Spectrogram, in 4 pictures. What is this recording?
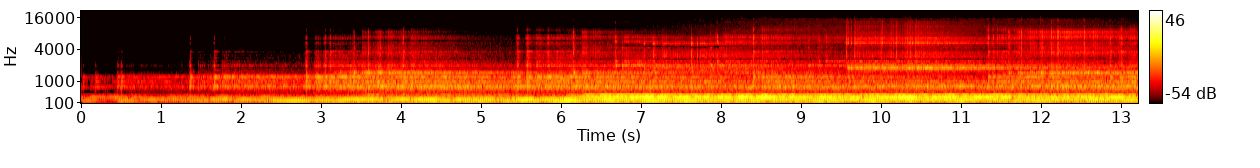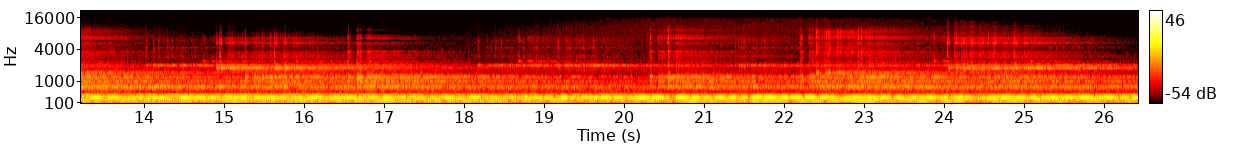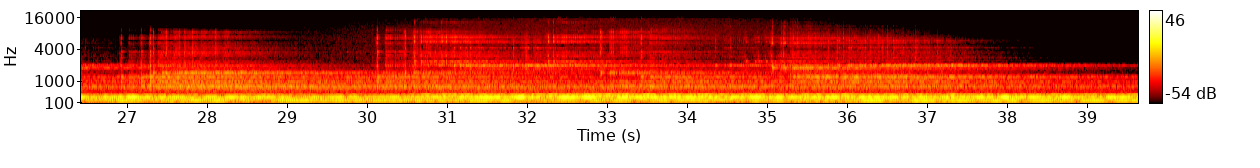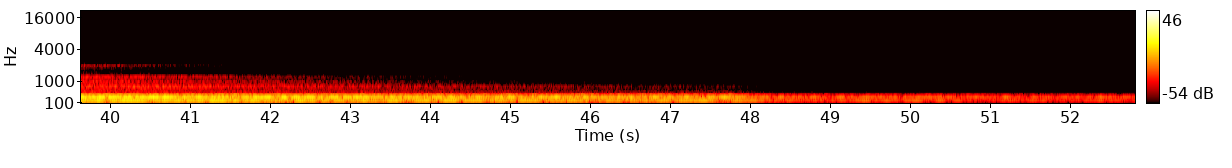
Kalimba Atmosphere
sampled my kalimba & stretched the sound
used tool: FL Studio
